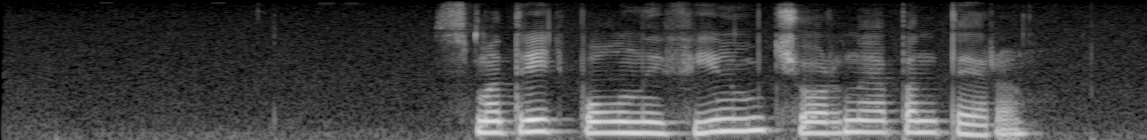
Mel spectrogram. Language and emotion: Russian, neutral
